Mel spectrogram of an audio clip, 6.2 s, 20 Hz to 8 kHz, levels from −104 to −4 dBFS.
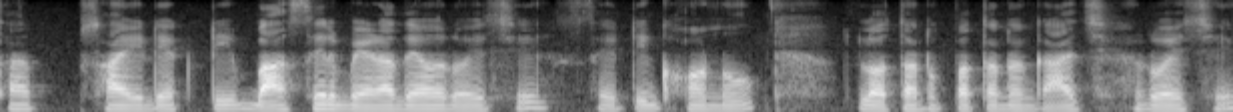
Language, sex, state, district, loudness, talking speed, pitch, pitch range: Bengali, male, Jharkhand, Sahebganj, -22 LUFS, 135 wpm, 110 Hz, 105-115 Hz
